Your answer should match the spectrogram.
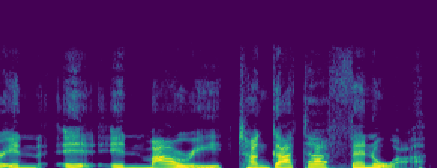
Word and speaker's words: Whenua: Well, I listened to a lot of pronunciations when I went through this, and the lady was saying Whenua, so that's what I put.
